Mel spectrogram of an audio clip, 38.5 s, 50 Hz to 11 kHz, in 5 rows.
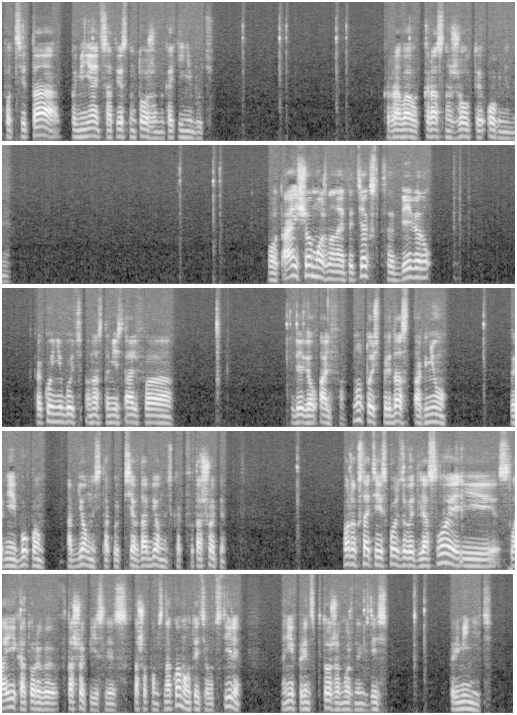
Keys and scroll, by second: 14.3 b, 14.6 e, 29.7 KP_3, 29.9 KP_Enter.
